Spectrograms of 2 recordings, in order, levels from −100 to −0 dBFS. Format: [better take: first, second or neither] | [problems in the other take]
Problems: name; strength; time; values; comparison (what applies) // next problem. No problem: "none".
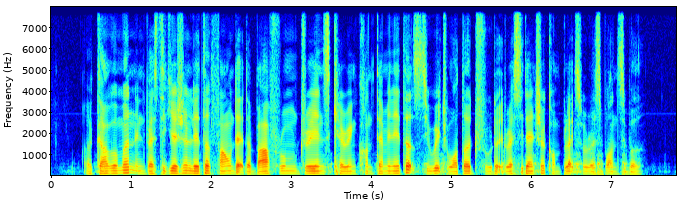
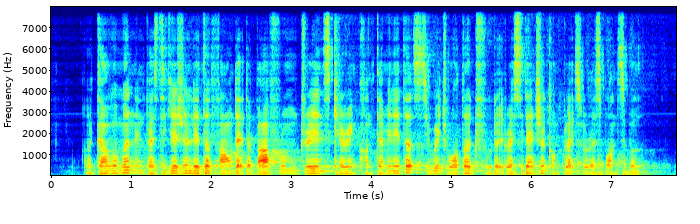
first | room echo; dies away in 1.9 s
